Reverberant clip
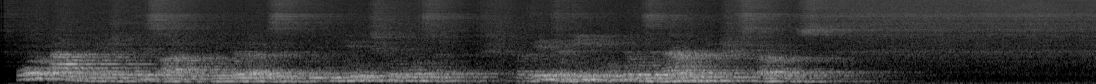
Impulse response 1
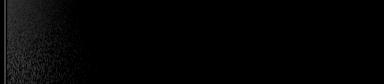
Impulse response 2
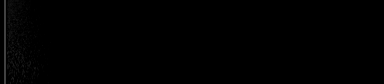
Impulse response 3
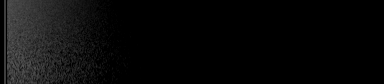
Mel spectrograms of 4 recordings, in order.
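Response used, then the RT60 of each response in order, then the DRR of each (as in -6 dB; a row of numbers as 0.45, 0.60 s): 3; 2.7, 2.7, 2.7 s; -4.0, 5.5, -13.5 dB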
